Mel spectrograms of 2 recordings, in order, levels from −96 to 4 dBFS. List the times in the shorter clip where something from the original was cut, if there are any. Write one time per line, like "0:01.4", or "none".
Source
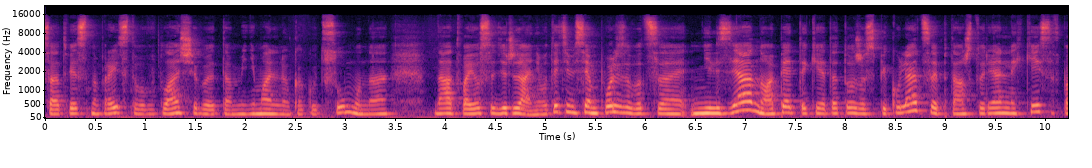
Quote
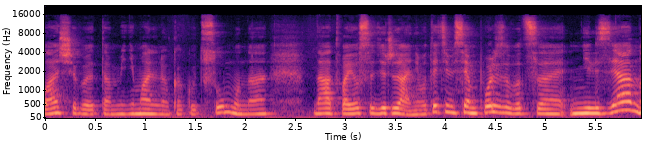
none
